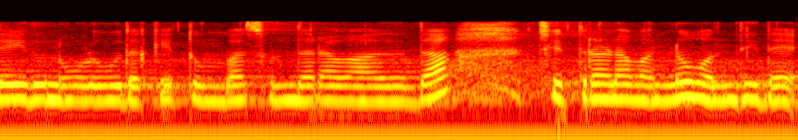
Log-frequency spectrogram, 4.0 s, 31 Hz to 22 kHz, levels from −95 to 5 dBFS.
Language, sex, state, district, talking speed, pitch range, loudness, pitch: Kannada, female, Karnataka, Mysore, 105 wpm, 200-215 Hz, -23 LUFS, 205 Hz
